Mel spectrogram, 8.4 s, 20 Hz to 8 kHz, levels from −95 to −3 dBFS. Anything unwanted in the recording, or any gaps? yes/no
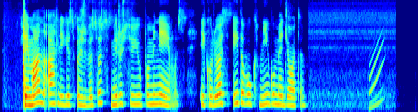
yes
